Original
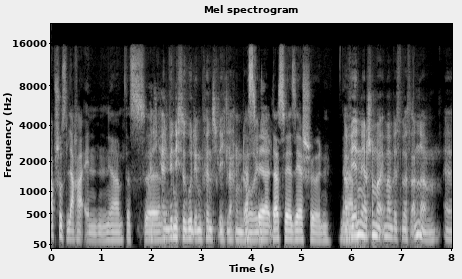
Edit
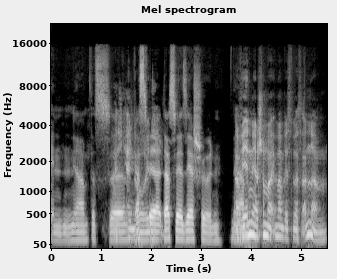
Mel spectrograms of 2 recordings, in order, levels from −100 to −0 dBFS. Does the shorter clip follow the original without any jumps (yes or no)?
no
